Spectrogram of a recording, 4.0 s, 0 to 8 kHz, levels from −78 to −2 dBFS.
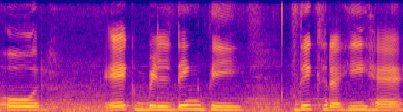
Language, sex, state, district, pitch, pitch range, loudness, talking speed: Hindi, female, Haryana, Rohtak, 225 Hz, 210-240 Hz, -14 LUFS, 105 wpm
